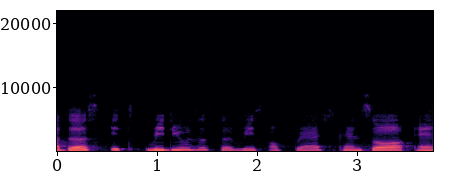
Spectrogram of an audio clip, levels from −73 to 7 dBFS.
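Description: No technical faults are present in this speech recording. Room noise sits underneath, and the level shifts around 1 s and again near 2.5 s come from the talker moving relative to the microphone.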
